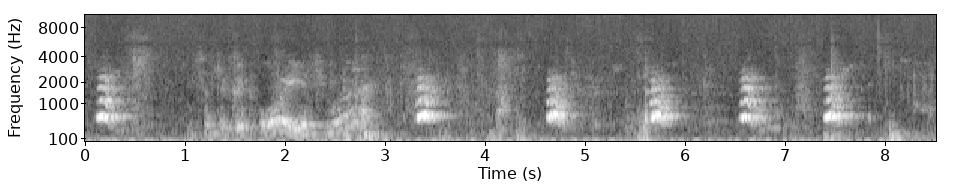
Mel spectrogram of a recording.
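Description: A dog whining in short, high cries, faint, about six of them, most roughly a second apart.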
